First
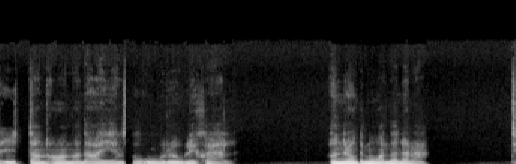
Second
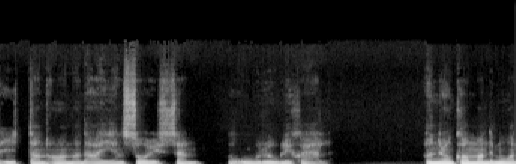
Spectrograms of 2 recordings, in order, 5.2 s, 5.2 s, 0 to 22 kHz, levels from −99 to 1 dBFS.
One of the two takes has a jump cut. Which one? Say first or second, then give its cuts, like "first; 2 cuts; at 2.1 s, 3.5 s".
first; 2 cuts; at 1.2 s, 3.6 s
